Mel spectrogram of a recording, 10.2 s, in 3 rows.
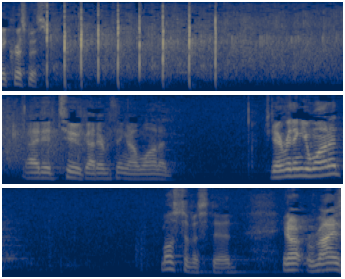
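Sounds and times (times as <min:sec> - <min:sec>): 
speech: 0:00.0 - 0:00.8, 0:03.6 - 0:05.2, 0:06.1 - 0:06.9, 0:08.4 - 0:10.2
audience applause: 0:00.4 - 0:04.4.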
